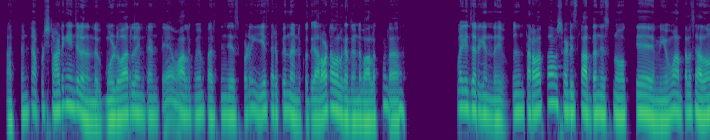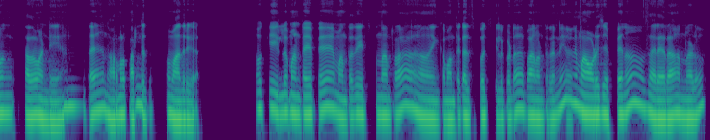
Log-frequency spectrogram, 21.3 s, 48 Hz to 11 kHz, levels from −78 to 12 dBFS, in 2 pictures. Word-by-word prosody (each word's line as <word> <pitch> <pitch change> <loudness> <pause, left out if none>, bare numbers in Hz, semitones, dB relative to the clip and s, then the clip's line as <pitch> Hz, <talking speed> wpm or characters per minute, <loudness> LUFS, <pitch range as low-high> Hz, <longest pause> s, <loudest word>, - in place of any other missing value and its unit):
అది 105 - -3
అంటే 135 +4 -4
అప్పుడు 150 +2 -10
స్టార్టింగ్ 155 +7 0
ఏమి 175 - +1
చేయలేదండి. 110 -10 +2 0.2
3 115 +1 +3
వారాలు 135 +2 +2
ఏంటంటే, 125 -4 -5 0.2
వాళ్ళకి 130 -2 +1
మేము 135 +1 -3
పరిచయం 125 +1 -3
చేసుకోవడం 130 +5 -4
ఇయే 140 +3 0
సరిపోయిందండి 140 -5 -2
కొద్దిగా 115 +1 -3
అలవాటు 130 +7 +3
అవ్వాలి 145 -5 +3
కదండి! 110 -1 0
వాళ్ళకి 110 +1 +1
కూడా. 175 -12 -1 0.9
అలాగే 165 0 +1
జరిగింది 135 -6 +1 0.4
తర్వాత 140 +3 +2 0.2
స్టడీస్‌లో 145 0 0
అర్థం 135 +1 0
చేసుకున్నాం 130 0 0
ఓకే. 140 +3 -3 0.3
మేము 115 +5 +1
అంతలా 140 +1 -2
చదవం 130 +1 +4 0.3
చదవమండి 120 -4 +2
అంత 175 -3 -5 0.3
నార్మల్ 125 +3 +2
పర్లేదు 135 -11 -1 0.2
ఓ - - -2
మాదిరిగా. 110 -1 +2 1.0
ఓకే, 160 +1 -6
ఈళ్ళు 140 +1 0
మన 135 -1 +3
టైపే 135 +3 +1 0.2
మంతో 120 0 -1
చేర్చుకుందాంరా, 125 +1 -2 0.5
ఇంకా 110 +1 -6
మనతో 110 +2 -1
కలిసిపోవచ్చు 120 +1 -3
వీళ్ళు 115 -1 -4
కూడా 130 +6 -1 0.2
బానే 120 -1 +3
ఉంటదని 115 - -3 0.3
మా 140 - +6
వాడికి 130 0 +3
చెప్పాను 130 +7 0 0.3
సరేరా 115 -1 +4
అన్నాడు. 120 +2 +1
130 Hz, 155 wpm, -24 LUFS, 115-140 Hz, 1.0 s, మా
